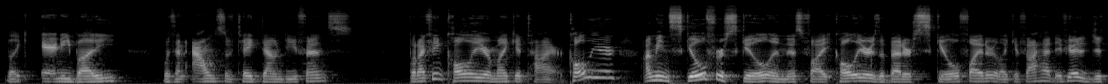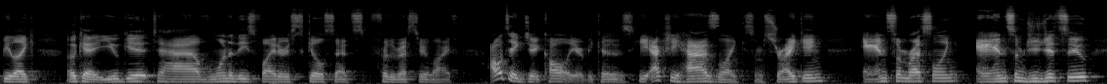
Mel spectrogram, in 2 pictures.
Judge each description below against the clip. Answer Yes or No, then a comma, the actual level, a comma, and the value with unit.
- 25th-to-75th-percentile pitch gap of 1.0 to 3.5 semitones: Yes, average, 3.1 semitones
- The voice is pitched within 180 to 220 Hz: No, low, 130 Hz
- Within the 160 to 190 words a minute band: No, fast, 205 wpm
